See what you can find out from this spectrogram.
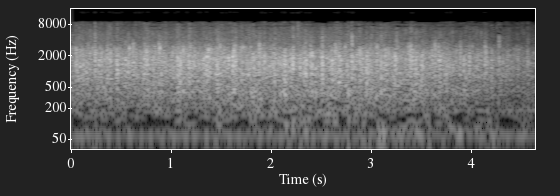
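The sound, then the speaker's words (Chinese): Audience applause at a ceremony with guest speeches: dense, steady clapping from many hands that holds throughout and tapers slightly at the end. “大家再鼓掌。”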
